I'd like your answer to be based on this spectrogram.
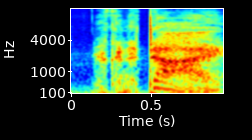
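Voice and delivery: hushed, quiet, breathy whisper under the breath. Retelling taking turns at a video game with a brother: imitating a quiet whisper. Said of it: "quietly whispering".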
